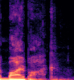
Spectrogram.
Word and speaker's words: Maybach: Uh Maybach uh is it Maybback or Maybach by the way? I pronounce it uh Maybach.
